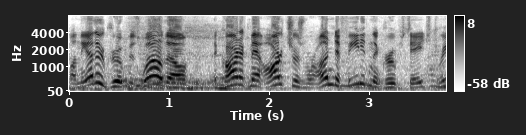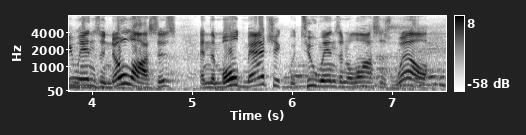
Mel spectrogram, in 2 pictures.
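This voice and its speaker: With a Western US accent, a man talks at a very fast pace in a raised, projected voice, his pitch swinging very widely against noticeable background noise. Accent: American, western US. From Utah, US. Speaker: basketball commentator. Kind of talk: live sports commentary. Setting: commentary booth at a live game.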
